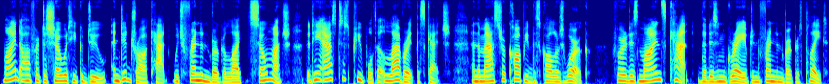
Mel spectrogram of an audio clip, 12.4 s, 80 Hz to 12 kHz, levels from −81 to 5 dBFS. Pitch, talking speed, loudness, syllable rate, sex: 205 Hz, 215 wpm, -20 LUFS, 5.9 syllables/s, female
